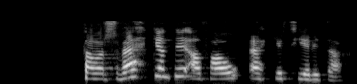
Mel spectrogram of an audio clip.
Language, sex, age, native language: Icelandic, female, 30-39, Icelandic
